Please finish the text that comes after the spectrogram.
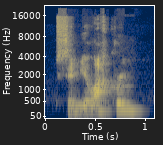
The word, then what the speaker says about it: simulacrum: and we're in some sort of sim simul simulacrum is how you say it so it's like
